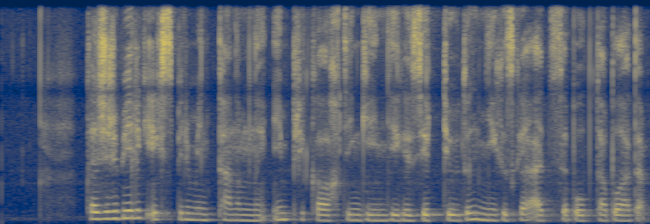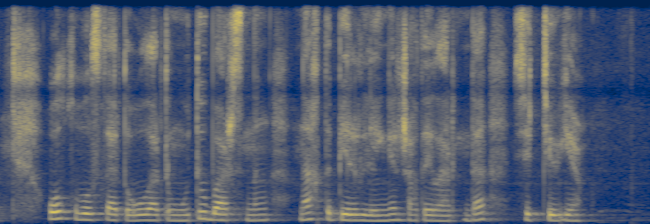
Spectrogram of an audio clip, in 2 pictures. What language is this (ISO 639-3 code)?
kaz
